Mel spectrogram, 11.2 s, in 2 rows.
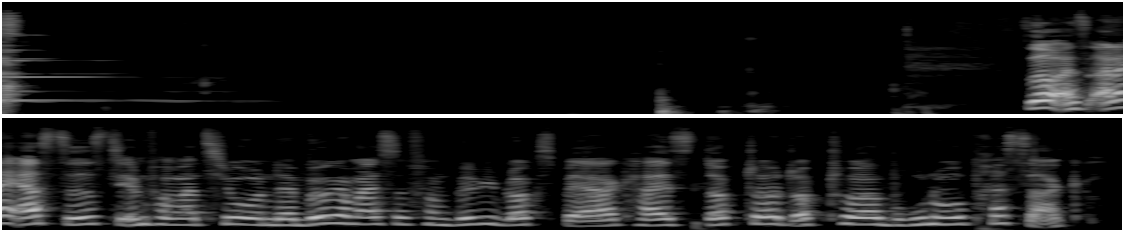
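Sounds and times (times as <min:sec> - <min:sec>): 
glasses clinking in a toast: 0:00.0 - 0:01.1
speech: 0:05.1 - 0:11.1.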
